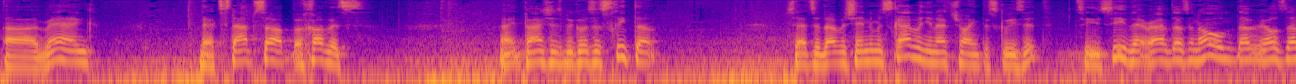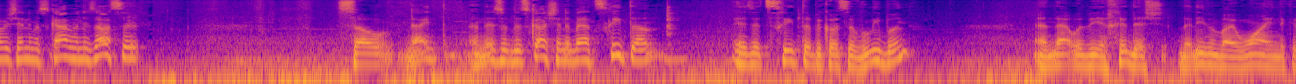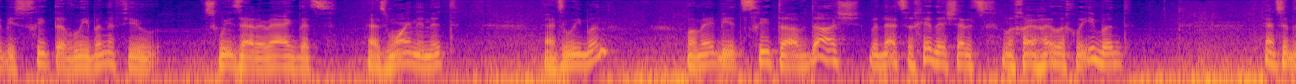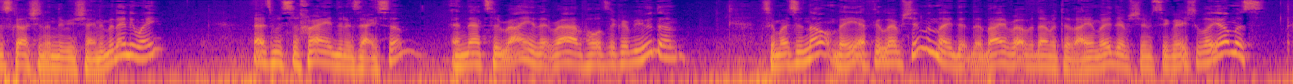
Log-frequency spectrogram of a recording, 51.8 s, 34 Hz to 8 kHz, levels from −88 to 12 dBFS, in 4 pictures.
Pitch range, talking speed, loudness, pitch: 105-155 Hz, 155 wpm, -17 LUFS, 125 Hz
